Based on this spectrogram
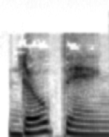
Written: doping

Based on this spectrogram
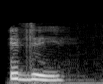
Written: iddy

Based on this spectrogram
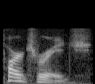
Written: partridge

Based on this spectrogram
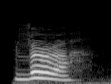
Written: vora

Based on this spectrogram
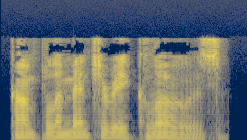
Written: complimentary close

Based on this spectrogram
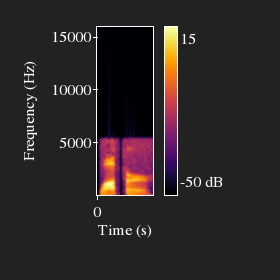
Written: whopper

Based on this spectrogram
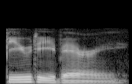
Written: beautyberry

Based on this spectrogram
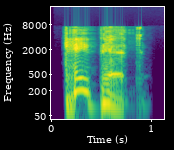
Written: Capet

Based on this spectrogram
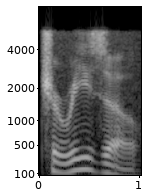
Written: chorizo

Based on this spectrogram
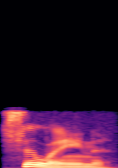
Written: silane

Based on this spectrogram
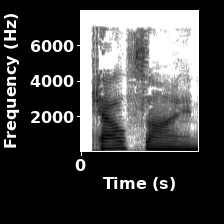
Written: calcinatory

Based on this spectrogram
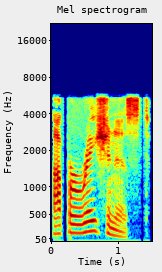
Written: operationist

